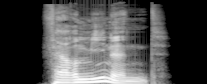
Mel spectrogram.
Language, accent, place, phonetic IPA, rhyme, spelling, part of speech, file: German, Germany, Berlin, [fɛɐ̯ˈmiːnənt], -iːnənt, verminend, verb, De-verminend.ogg
- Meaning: present participle of verminen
